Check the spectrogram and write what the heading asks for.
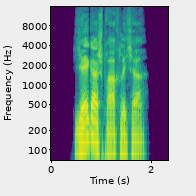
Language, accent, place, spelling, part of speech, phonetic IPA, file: German, Germany, Berlin, jägersprachlicher, adjective, [ˈjɛːɡɐˌʃpʁaːxlɪçɐ], De-jägersprachlicher.ogg
- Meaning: inflection of jägersprachlich: 1. strong/mixed nominative masculine singular 2. strong genitive/dative feminine singular 3. strong genitive plural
